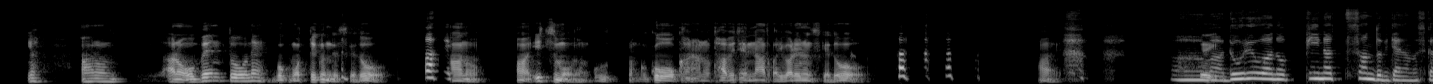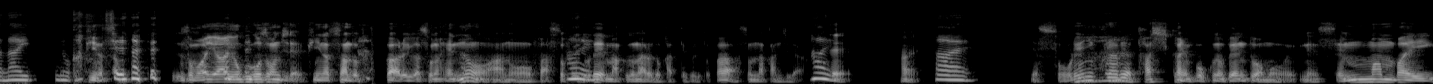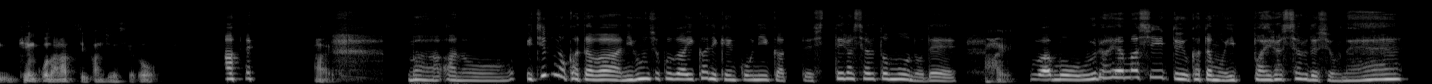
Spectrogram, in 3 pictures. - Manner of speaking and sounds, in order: other noise; other background noise; laugh; "ピーナッツサンド" said as "ピーナッツサン"; laughing while speaking: "ないのかもしれないで はい"
- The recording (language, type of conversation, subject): Japanese, podcast, 食文化に関して、特に印象に残っている体験は何ですか?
